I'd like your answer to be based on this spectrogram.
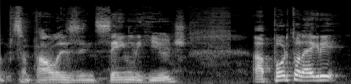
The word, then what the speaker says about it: Porto Alegre: You are originally from Porto Alegre. Am I saying that right? – Yeah, that's good. – In the south of Brazil.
